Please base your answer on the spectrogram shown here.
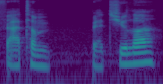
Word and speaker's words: Fatum Betula: be playing um now I think it's pronounced Fatam Betula it's Latin I don't know uh essentially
